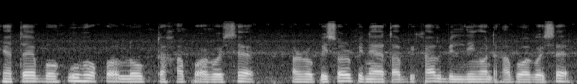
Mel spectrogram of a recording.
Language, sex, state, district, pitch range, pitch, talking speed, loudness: Assamese, male, Assam, Kamrup Metropolitan, 120-140 Hz, 125 Hz, 165 wpm, -14 LUFS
